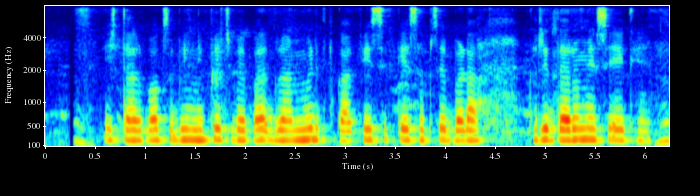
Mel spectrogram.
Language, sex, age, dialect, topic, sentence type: Hindi, female, 25-30, Awadhi Bundeli, banking, statement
